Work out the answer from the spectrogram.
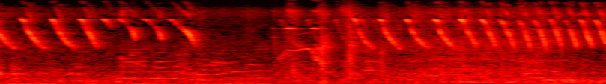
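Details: Local male Atlantic canary singing energetically as a tutor song for young canaries: rapid series of high descending whistled sweeps, a brief pause, then a faster run of repeated downslurred notes, with faint low background hum.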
